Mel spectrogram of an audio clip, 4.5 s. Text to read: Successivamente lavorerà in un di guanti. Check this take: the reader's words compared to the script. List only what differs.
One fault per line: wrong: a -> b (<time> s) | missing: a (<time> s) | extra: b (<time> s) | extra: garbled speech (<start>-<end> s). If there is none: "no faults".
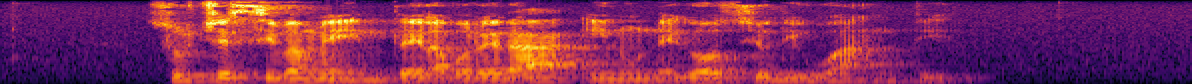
extra: negozio (2.4 s)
